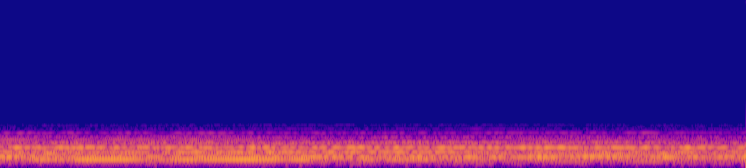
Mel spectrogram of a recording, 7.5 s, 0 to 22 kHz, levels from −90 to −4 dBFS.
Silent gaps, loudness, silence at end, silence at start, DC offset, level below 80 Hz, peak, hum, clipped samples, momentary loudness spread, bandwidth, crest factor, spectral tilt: none; -32 LUFS; 0 s; 0 s; under 0.1%; -70 dBFS; -18 dBFS; none; under 0.1%; 4 LU; 1.1 kHz; 14 dB; -19.5 dB/octave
